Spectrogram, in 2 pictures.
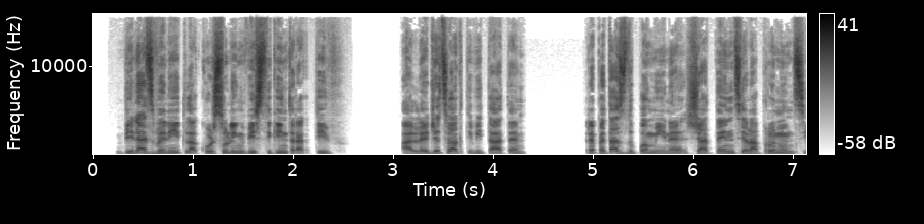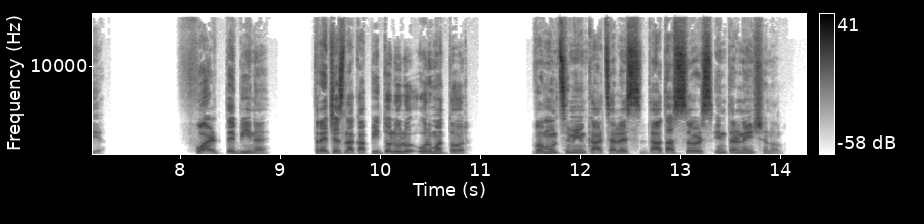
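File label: Romanian male corporate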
